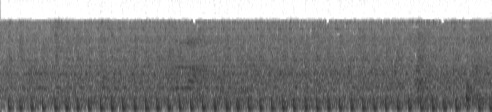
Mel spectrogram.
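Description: A motorcycle engine idles steadily close by with a fast, even putter that holds throughout.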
